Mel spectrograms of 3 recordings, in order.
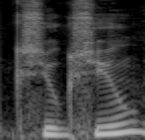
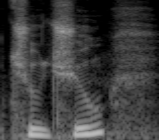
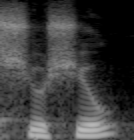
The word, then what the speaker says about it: Xiu Xiu: Donc, moi, je dis Xiu Xiu. Semble-t-il faut prononcer Chou Chou. – Moi, je dirais Chou Chou.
